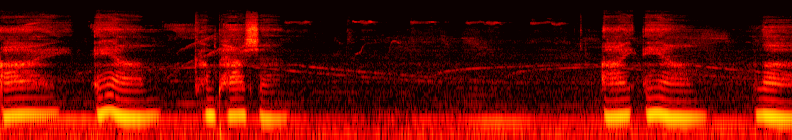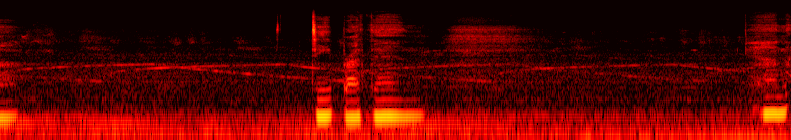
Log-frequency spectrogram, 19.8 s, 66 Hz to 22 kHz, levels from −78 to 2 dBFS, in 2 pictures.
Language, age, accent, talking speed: English, 20-39, American, 30 wpm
